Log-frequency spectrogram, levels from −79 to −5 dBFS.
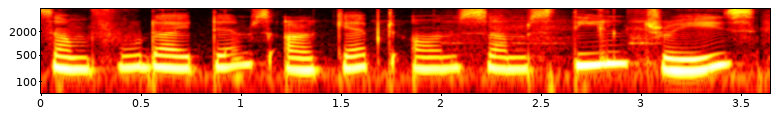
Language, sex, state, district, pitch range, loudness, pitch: English, female, Assam, Kamrup Metropolitan, 220-250 Hz, -13 LUFS, 235 Hz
